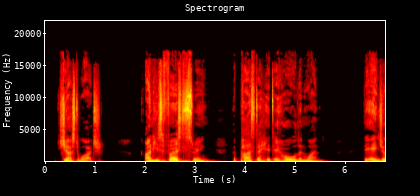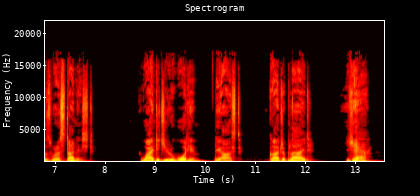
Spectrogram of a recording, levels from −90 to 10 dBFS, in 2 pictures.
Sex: male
